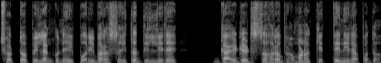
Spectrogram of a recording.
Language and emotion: Odia, fearful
